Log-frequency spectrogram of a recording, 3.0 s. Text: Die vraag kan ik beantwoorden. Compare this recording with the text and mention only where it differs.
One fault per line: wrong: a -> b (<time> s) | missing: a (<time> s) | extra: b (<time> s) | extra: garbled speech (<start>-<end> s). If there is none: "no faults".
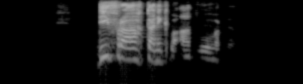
no faults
